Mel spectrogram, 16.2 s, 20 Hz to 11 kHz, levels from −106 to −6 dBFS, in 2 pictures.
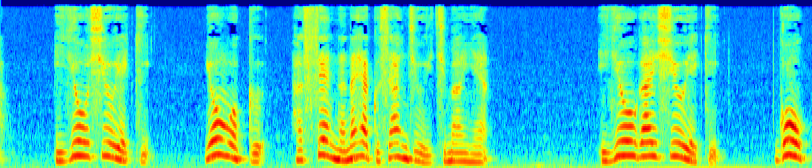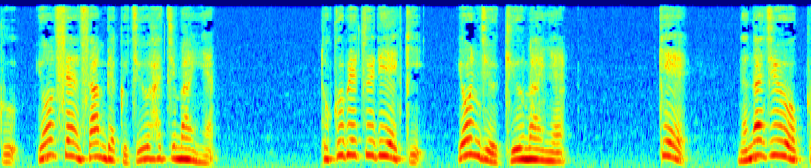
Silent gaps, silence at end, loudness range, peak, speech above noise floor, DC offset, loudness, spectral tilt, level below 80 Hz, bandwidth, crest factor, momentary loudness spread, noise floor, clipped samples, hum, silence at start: none; 0 s; 2 LU; -4 dBFS; 36 dB; under 0.1%; -22 LUFS; -5 dB/octave; -52 dBFS; 9.8 kHz; 18 dB; 14 LU; -57 dBFS; under 0.1%; none; 0 s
